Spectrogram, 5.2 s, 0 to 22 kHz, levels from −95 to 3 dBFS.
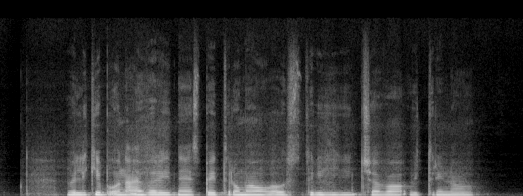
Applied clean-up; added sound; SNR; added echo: neural mask model RNNoise.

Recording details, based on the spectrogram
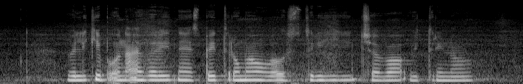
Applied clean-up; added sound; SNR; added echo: none; Train; 19 dB; none.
